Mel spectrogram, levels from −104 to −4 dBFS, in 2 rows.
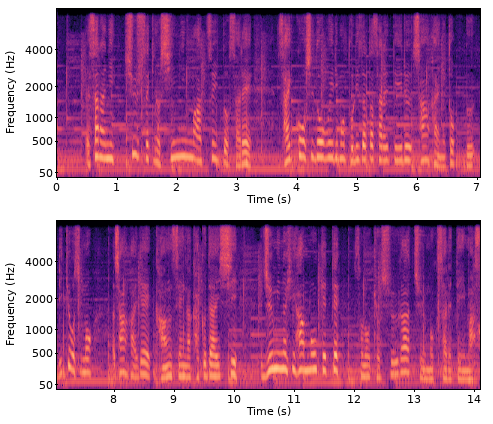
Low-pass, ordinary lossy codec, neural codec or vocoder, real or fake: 7.2 kHz; none; none; real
